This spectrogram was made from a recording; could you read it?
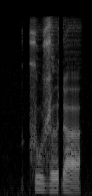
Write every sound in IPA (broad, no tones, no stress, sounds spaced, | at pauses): ʈ͡ʂ u ʐ ə ɗ a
